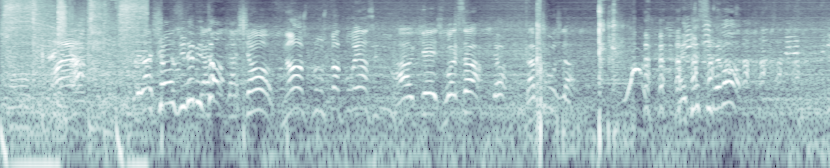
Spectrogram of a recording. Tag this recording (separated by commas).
shot football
